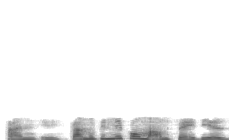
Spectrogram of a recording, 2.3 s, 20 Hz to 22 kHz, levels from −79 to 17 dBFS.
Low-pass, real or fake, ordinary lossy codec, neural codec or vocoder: 3.6 kHz; fake; MP3, 16 kbps; codec, 24 kHz, 0.9 kbps, WavTokenizer, small release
